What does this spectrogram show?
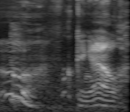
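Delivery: a hint of a grumbling sailor; grumpy Tucker. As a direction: growl it out like a fed-up old sailor. Character Tucker voiced in game.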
